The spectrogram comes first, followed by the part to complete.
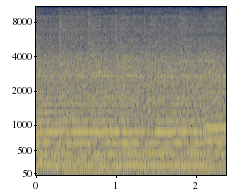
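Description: Offset-body electric guitar strummed in a dense, steady wash of sound, with a woman's voice holding a sung note over it.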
